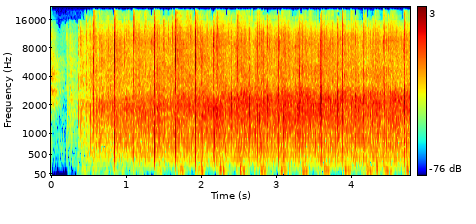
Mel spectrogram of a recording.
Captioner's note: audience claps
